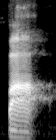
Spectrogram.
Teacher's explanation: the word in Kamai for yes is Bart and it finishes at the back of the throat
